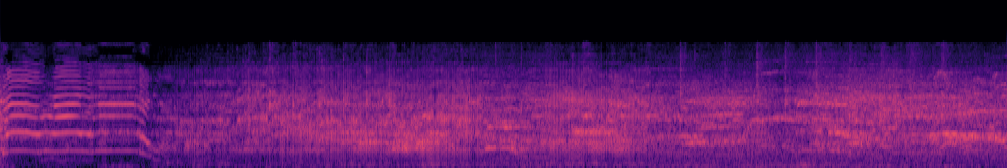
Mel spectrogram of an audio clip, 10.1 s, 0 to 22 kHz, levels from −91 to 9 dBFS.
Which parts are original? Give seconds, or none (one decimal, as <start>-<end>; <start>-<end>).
0.0-0.9; 4.8-5.5; 6.5-10.1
